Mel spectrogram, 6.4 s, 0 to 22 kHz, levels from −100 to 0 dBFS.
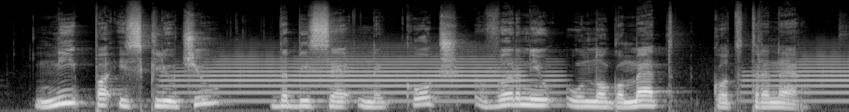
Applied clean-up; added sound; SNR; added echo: none; Trumpet; 11 dB; none.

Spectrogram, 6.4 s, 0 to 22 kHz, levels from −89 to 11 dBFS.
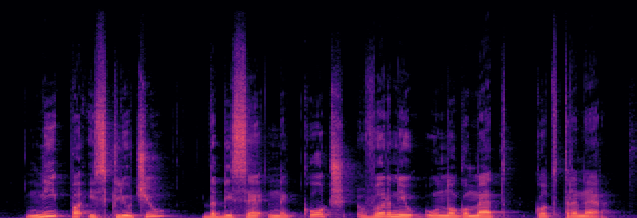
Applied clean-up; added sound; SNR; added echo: none; none; none; none.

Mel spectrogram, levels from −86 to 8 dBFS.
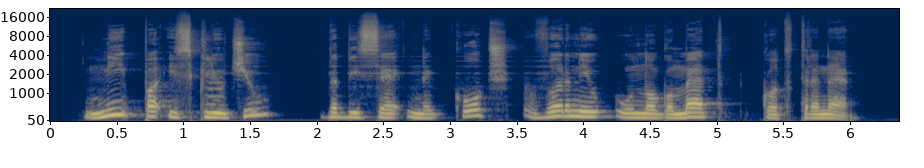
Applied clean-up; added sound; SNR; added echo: neural mask model DeepFilterNet 3.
